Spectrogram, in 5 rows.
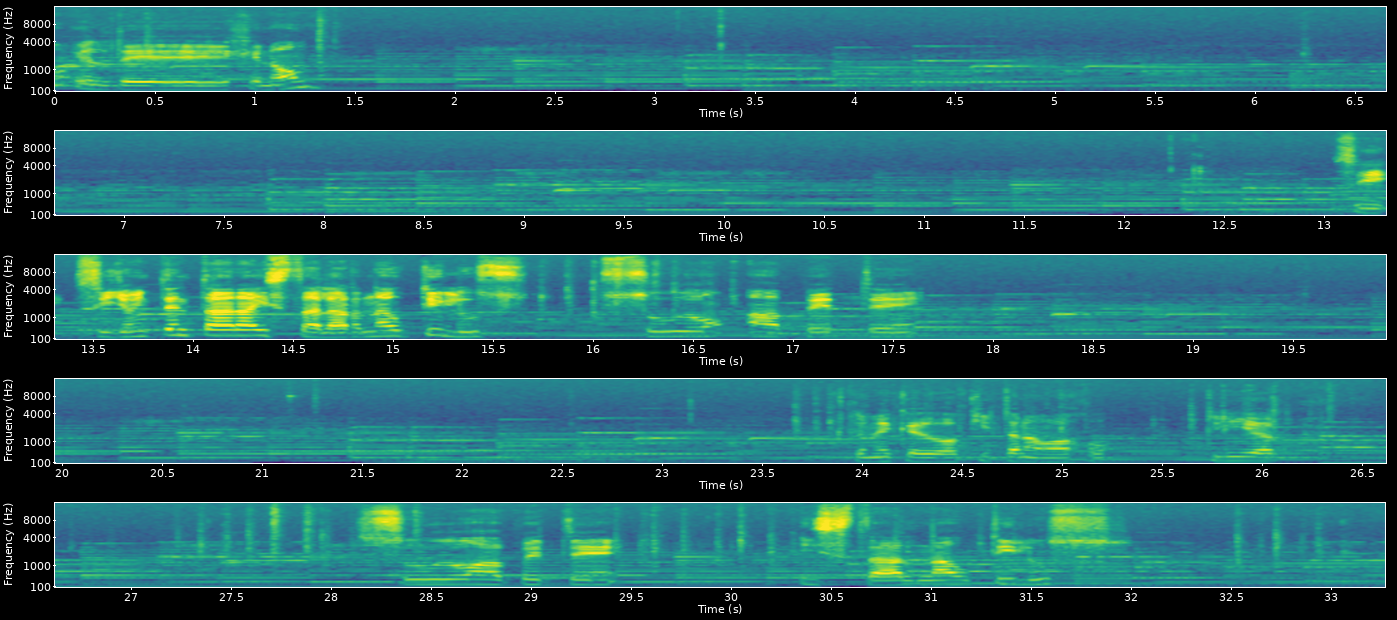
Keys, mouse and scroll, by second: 0.0-1.3 typing, 15.3-17.0 typing, 23.6-33.2 typing.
